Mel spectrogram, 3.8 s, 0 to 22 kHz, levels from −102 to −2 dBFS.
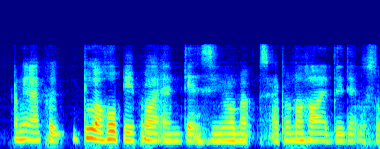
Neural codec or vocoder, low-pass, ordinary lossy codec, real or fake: codec, 24 kHz, 1 kbps, SNAC; 7.2 kHz; AAC, 32 kbps; fake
